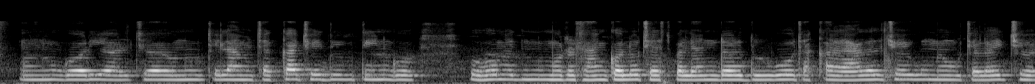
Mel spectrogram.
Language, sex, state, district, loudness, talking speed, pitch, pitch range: Maithili, female, Bihar, Samastipur, -19 LUFS, 155 wpm, 215 Hz, 210-220 Hz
